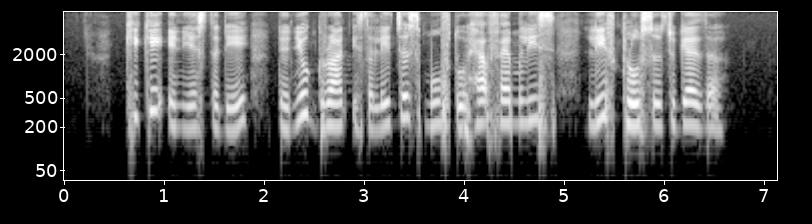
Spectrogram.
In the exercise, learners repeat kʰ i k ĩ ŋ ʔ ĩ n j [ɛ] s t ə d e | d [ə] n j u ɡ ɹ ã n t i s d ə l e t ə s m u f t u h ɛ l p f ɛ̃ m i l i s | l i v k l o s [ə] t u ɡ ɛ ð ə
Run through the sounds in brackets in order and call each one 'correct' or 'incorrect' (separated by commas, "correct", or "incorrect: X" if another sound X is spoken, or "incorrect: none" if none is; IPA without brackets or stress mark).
correct, correct, correct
